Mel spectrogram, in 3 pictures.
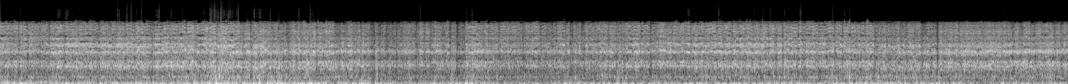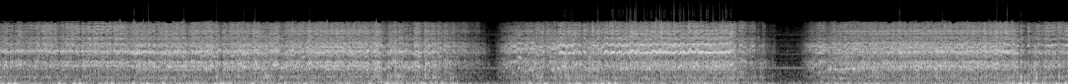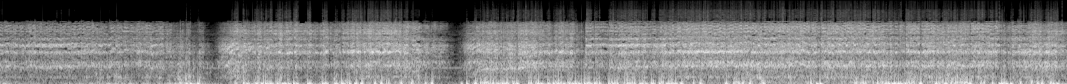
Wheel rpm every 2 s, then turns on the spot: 220, 220, 230, 230, 220, 230, 220, 150, 170, 120, 210, 160, 180, 170, 230, 230.
none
